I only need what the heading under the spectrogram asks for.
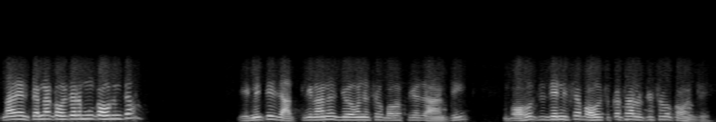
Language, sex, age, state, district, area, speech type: Odia, male, 60+, Odisha, Nayagarh, rural, conversation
